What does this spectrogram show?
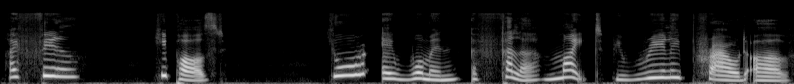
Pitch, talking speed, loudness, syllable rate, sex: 265 Hz, 90 wpm, -17 LUFS, 3.3 syllables/s, female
